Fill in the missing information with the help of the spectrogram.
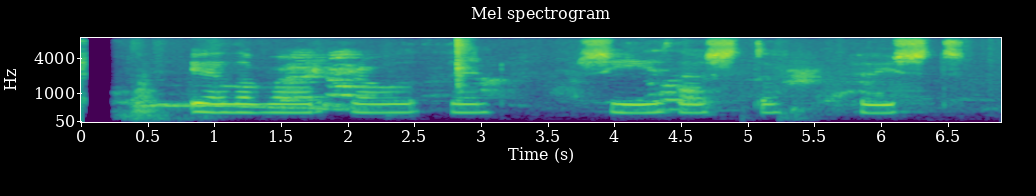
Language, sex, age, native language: Icelandic, female, 9, Icelandic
